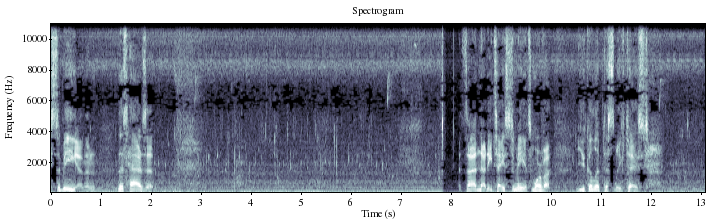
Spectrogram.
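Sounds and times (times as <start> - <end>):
low steady hum: 0.0 - 13.0
trickling water: 0.0 - 13.0.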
